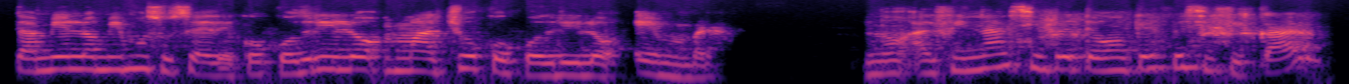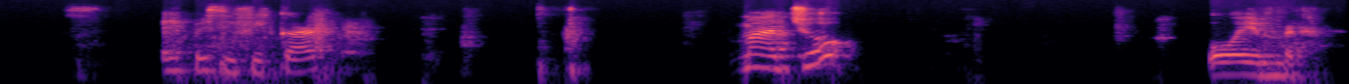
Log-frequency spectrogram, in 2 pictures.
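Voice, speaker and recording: A woman teacher walks through a grammar lesson over a video call, patient and methodical, pausing often to check the class is following. Her voice sits at an ordinary middle pitch. The audio is a little dull, with a faint hiss behind it. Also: darkish tone. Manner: patient, explains step by step with many rhetorical "¿no?". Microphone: computer mic on a video call.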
